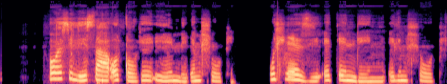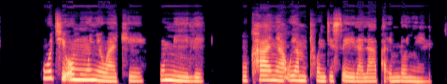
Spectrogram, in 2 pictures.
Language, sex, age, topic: North Ndebele, female, 25-35, health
